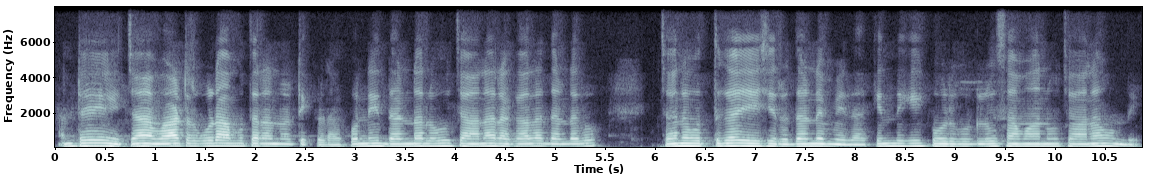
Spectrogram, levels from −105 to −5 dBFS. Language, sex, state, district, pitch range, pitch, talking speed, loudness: Telugu, male, Telangana, Karimnagar, 140-150 Hz, 145 Hz, 130 wpm, -17 LUFS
